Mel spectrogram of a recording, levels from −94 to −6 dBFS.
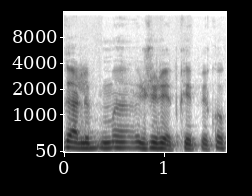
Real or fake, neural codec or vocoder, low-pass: real; none; 14.4 kHz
